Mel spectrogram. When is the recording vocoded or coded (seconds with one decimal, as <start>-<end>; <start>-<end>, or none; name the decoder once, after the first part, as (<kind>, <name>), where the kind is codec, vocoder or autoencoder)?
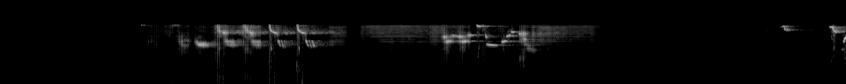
1.5-2.6 (vocoder, BigVGAN v2); 3.3-4.7; 5.2-6.0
